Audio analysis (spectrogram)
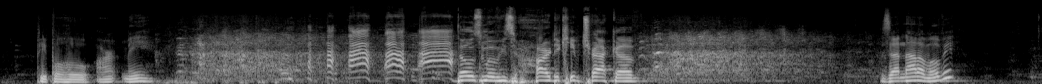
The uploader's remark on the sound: Live from Zanies in Rosemont, IL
